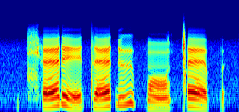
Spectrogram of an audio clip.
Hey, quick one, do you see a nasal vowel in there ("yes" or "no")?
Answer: yes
